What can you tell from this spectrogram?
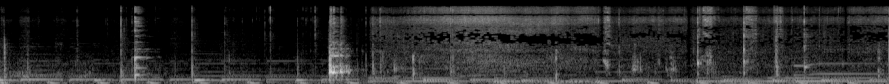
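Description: A knife taps through boiled potatoes onto a wooden cutting board, with a sharp knock about three seconds in. Then butter sizzles steadily in a small camp frying pan over a wood-burning stove, and a wooden spatula clicks and scrapes against the pan as the contents are stirred.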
